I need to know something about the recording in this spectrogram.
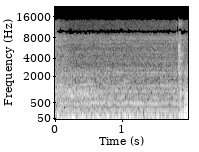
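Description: Quiet room tone with a faint steady hum, and a short click near the end.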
